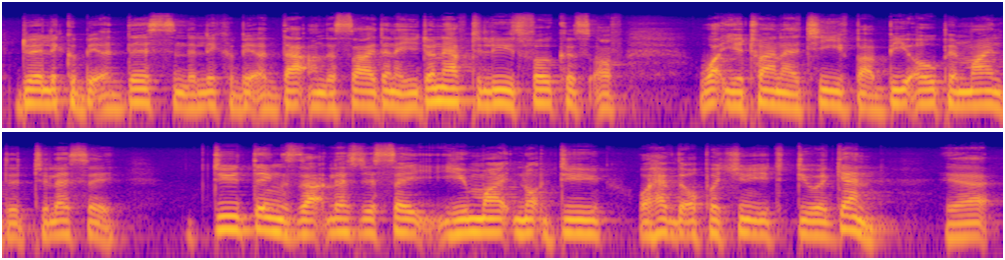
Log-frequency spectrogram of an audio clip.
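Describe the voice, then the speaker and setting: A man in his twenties with a London roadman accent and slangy street talk, hosting a casual motivational podcast monologue. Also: mid-range voice. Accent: London, urban roadman slang style. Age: 20s. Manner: street-slang talk with constant "innit" tags. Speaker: podcast host.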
